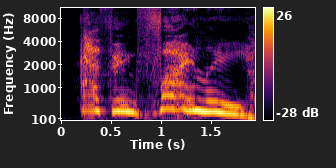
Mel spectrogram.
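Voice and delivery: put-on, high, screamed, let-loose outburst. Recalling their reaction when game rules were explained, retelling a scream. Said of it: "I just screamed".

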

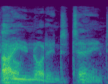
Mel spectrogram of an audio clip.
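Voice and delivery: very low, quiet, hushed movie-star voice. Joining in after another player, the speaker does a Russell Crowe impression. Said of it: "Sound like Russell Crowe".

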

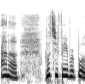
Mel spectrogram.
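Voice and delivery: high, fast, pushy, pestering voice. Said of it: "They were like".

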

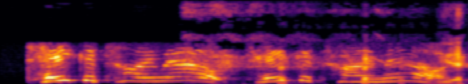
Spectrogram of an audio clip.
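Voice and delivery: very high, frantic, urgent scream, acted out. Retelling watching the game end and screaming at the coaches: retelling own screaming. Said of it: "I'm screaming".

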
